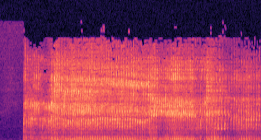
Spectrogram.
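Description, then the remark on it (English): A long, loud, rasping fart let rip by a man who turns his back, starting abruptly and blaring steadily for over two seconds, its buzzy low pitch wavering slightly before cutting off, with no voices over it. “The wealthy brother turned his back and let rip.”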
